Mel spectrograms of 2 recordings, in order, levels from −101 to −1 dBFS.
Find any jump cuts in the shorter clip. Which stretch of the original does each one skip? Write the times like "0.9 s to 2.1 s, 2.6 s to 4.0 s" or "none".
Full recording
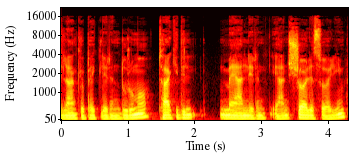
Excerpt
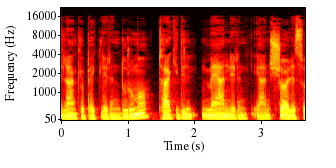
2.1 s to 2.3 s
